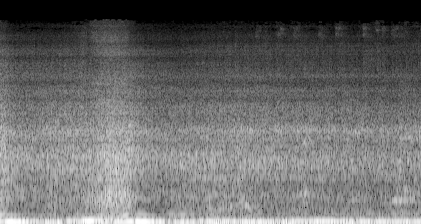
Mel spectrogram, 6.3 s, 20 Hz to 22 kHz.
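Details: 1927 Avions Voisin C11, 2.3-litre sleeve-valve six, first start after a rebuild and about 60 years unused; deep, smooth running with a brief rise in revs, then a settled, steady beat with no knocks, running normally.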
